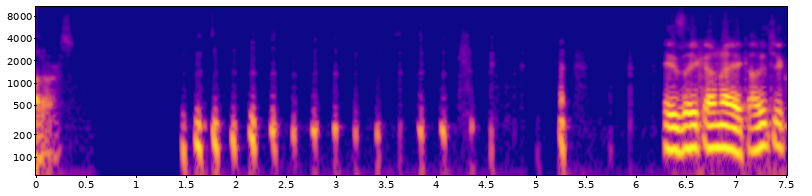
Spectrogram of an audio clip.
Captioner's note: Ketawa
